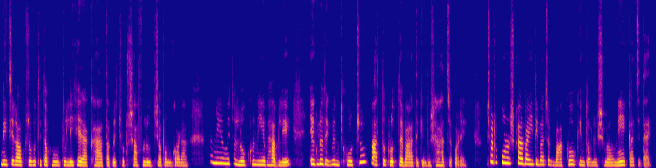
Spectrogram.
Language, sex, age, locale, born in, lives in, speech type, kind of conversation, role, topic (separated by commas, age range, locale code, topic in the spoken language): Bengali, female, 20-24, bn-BD, Bangladesh, Bangladesh, read, expert-assistant, expert, পাখি বা প্রাণীর টিকে থাকার সংগ্রাম থেকে আমরা কীভাবে নিজের লক্ষ্য ঠিক করতে পারি?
